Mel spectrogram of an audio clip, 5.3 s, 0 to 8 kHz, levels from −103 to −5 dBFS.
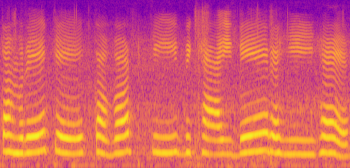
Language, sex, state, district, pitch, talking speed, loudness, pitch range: Hindi, female, Madhya Pradesh, Dhar, 275 Hz, 90 wpm, -13 LUFS, 260-290 Hz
